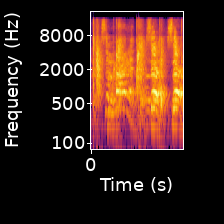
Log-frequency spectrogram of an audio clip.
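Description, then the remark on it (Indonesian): A rhythmic cowboy-style clapping chant, the cowboy version of the 'tepuk semangat' spirit clap: about five sharp, evenly spaced claps punctuate loud, sing-song voices chanting together between the beats. “tepuk semangat versi koboi se semangat se se semangat iya”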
